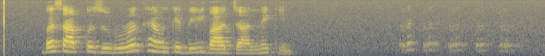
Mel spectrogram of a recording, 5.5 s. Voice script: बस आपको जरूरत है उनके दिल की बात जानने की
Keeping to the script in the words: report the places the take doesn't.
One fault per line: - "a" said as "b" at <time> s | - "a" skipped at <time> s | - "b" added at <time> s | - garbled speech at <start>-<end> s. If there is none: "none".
- "की" skipped at 2.1 s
